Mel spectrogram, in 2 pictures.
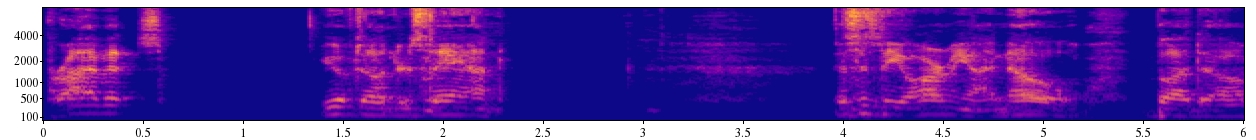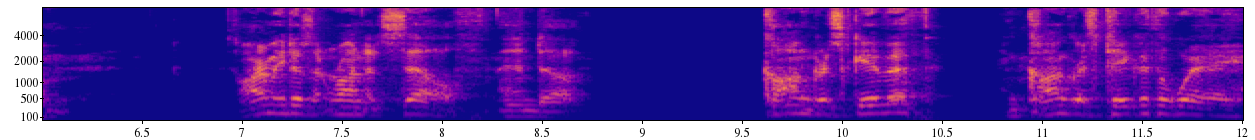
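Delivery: gravelly, raspy voice of an aged army sergeant. Retelling what a man told the privates, in a gravelly old voice. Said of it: "comes up in this gravelly old voice".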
